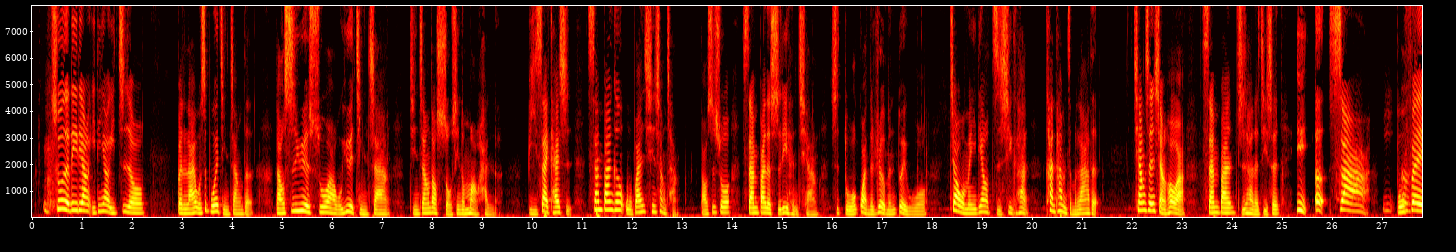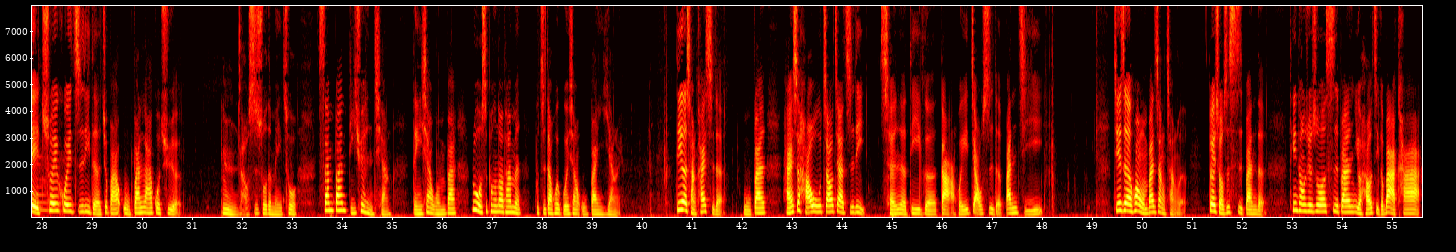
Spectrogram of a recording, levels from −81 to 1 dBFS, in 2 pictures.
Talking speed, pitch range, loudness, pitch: 225 characters per minute, 145-225 Hz, -19 LUFS, 175 Hz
